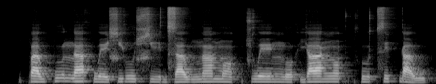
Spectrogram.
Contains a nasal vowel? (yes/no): yes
